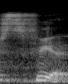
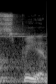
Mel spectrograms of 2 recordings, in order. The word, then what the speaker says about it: sphere: in the past that sp is pronounced with an sf when you pronounce it sphere not spear what is it sphere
